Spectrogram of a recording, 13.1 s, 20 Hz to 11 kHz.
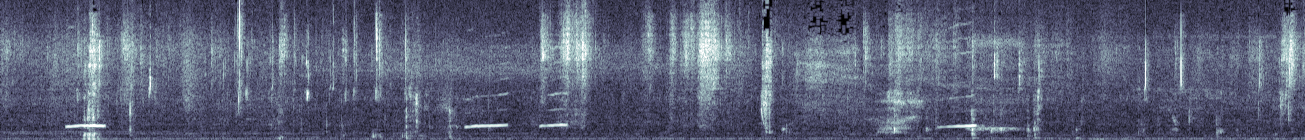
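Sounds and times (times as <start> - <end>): short whistle-like calls: 0.6 - 1.1, 4.6 - 5.8
dry leaves rustling: 5.6 - 7.5.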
